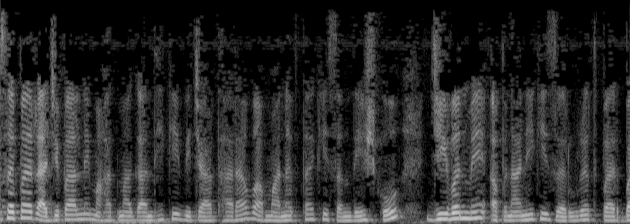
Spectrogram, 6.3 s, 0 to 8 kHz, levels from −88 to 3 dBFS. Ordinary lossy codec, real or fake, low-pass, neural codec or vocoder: none; real; none; none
